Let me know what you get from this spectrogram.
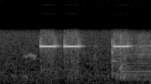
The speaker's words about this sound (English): Uh-oh. Something is getting microwaved. Is that one of the microwaves with the spy camera in it? Probably.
